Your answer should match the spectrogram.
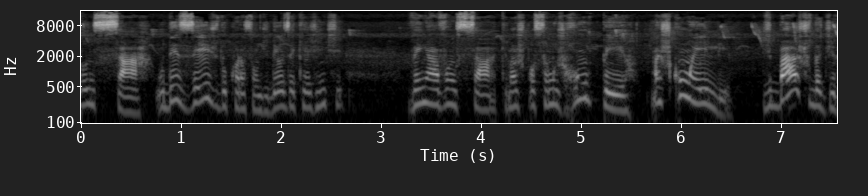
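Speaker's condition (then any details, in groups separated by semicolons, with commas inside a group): No condition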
